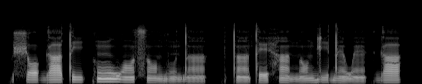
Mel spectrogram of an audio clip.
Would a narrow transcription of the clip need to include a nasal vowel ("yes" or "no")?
yes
